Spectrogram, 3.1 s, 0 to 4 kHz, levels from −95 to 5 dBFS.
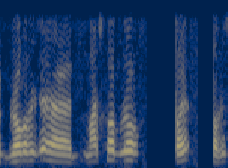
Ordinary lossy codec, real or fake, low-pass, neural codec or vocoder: none; fake; 3.6 kHz; codec, 16 kHz, 4 kbps, FreqCodec, larger model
